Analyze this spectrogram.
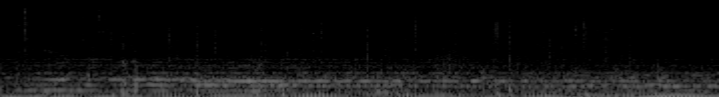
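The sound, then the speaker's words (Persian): Hooves of a white horse clip-clop as a rider mounts, a steady run of many moderately loud hoof knocks that continues throughout over a low, constant background. “سوار اسب سفیدی میشه”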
